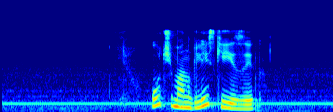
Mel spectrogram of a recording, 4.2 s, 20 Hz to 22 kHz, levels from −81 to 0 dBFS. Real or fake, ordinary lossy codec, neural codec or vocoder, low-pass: real; none; none; 7.2 kHz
